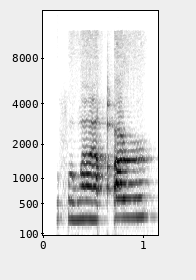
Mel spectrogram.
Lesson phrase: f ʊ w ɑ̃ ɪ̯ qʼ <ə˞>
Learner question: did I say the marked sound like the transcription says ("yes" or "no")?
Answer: yes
